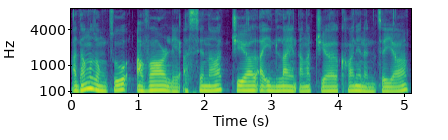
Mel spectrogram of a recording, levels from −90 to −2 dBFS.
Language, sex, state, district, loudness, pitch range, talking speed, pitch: Mizo, male, Mizoram, Aizawl, -18 LUFS, 110-125 Hz, 210 wpm, 115 Hz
